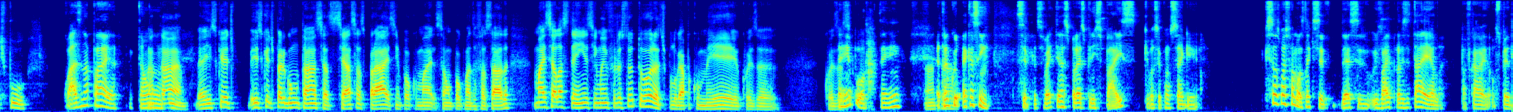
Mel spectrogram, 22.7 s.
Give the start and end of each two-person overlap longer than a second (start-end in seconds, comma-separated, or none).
none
